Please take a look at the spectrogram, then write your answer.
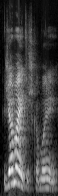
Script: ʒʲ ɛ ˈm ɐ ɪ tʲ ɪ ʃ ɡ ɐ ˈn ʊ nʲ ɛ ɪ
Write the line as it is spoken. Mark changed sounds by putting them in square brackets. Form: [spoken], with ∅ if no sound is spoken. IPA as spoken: ʒʲ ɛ ˈm ɐ ɪ tʲ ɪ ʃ [k] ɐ [ˈm] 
